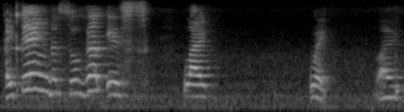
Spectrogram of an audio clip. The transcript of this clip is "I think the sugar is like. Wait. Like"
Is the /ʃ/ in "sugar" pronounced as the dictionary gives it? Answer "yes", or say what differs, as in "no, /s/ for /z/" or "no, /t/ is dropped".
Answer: no, /s/ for /ʃ/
